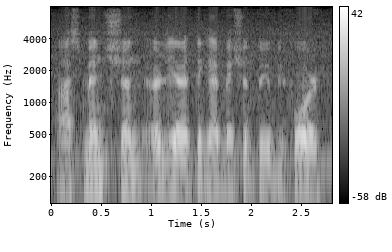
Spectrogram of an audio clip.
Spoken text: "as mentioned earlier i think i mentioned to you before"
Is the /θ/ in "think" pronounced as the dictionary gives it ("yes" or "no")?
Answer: no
